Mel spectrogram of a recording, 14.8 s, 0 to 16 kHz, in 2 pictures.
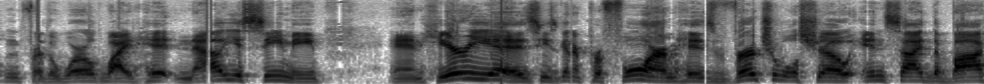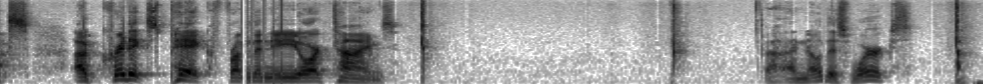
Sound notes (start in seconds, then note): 10.5 finger tapping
